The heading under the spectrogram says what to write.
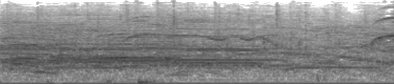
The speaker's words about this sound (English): Like for everybody to keep those round of applause together for the great one and only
